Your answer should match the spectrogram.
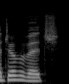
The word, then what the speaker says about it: Jovovich: God I liked these panties too spelled her name wrong is it jovovic yeah Jovovich um there's a Mila jovanovich don't get it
